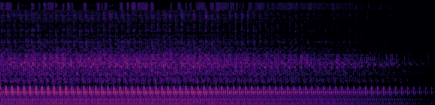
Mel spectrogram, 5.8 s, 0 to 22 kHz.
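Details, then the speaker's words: Scrap-yard Kubota D722 three-cylinder diesel after rebuilding the fuel injection pump, exhaust manifold off, all three cylinders showing equal exhaust temperatures: even idle clatter at about three beats a second, fading as it winds down; all cylinders firing evenly. "This fills my heart with joy to hear this little engine purring like a kitten."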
